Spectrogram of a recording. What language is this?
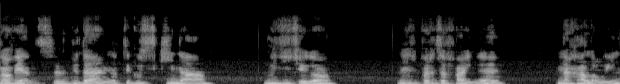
Polish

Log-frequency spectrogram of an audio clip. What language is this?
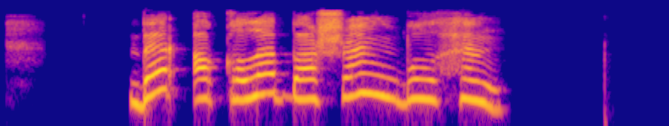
Bashkir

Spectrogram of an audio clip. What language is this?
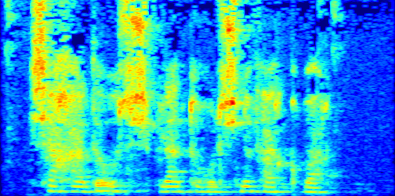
Uzbek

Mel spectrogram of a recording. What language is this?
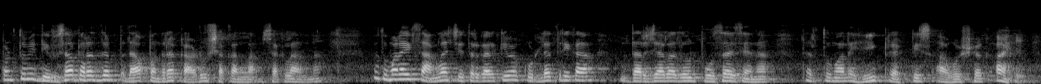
Marathi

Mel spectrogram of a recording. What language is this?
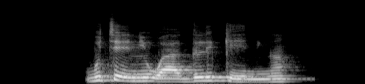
Tem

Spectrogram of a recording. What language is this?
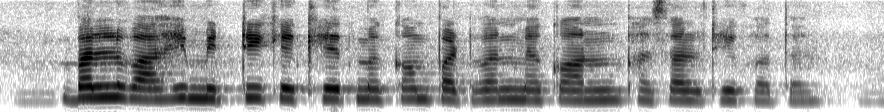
Maithili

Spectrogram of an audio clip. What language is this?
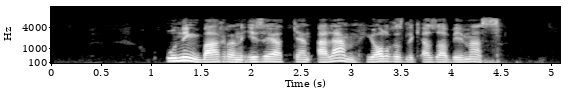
Uzbek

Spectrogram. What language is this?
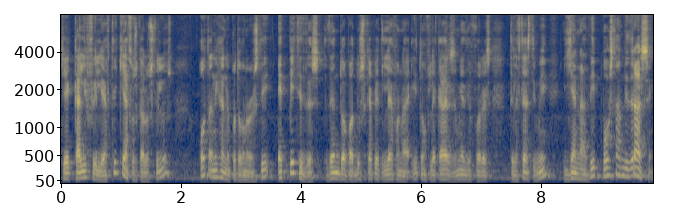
Greek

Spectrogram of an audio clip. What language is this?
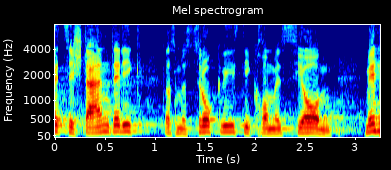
Swiss German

